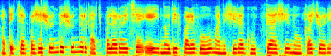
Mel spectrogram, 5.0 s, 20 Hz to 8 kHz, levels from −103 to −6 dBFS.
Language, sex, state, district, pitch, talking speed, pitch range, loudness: Bengali, female, West Bengal, Jhargram, 215 Hz, 180 wpm, 205-225 Hz, -16 LUFS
